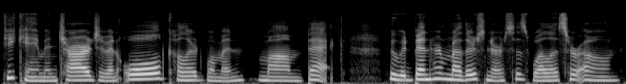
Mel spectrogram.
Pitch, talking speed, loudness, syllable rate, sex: 200 Hz, 210 wpm, -19 LUFS, 5.0 syllables/s, female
